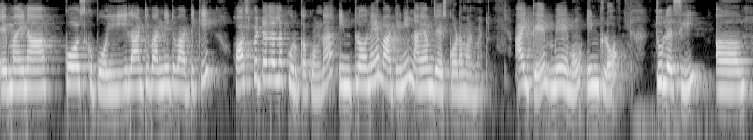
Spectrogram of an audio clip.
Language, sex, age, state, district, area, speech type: Telugu, female, 18-30, Telangana, Nizamabad, rural, spontaneous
